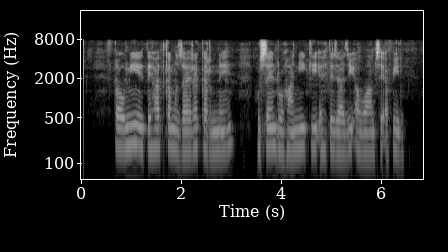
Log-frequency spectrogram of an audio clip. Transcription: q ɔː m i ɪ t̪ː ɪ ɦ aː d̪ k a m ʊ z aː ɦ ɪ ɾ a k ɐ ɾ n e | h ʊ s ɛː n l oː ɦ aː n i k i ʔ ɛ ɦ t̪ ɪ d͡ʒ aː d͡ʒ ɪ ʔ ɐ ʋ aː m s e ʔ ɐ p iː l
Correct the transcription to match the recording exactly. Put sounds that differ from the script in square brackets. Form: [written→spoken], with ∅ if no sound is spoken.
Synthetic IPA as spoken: q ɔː m i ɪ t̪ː ɪ ɦ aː d̪ k a m ʊ z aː ɦ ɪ ɾ a k ɐ ɾ n e | h ʊ s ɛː n [l→ɾ] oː ɦ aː n i k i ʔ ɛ ɦ t̪ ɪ d͡ʒ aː d͡ʒ [ɪ→i] ʔ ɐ ʋ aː m s e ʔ ɐ p iː l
